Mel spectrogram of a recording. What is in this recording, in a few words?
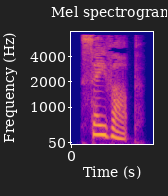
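"save up", British; Business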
